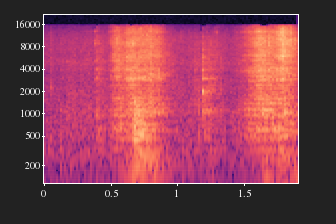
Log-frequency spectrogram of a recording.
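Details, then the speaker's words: Small Stanley low-angle block plane on end grain: two short, rough rasping strokes, chattering instead of slicing cleanly; chatter signals a dull blade, or something loose or out of adjustment. "know if you can hear the chatter chatter is a sign of a dull blade something loose something out of adjustment"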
